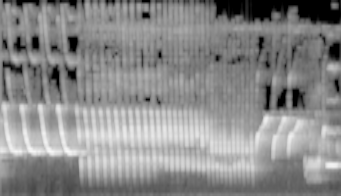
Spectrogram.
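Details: Belgian canaries in song: a few sweeping chirps lead into a long fast rolling trill, ending with rising slurred notes and a short clear whistle.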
